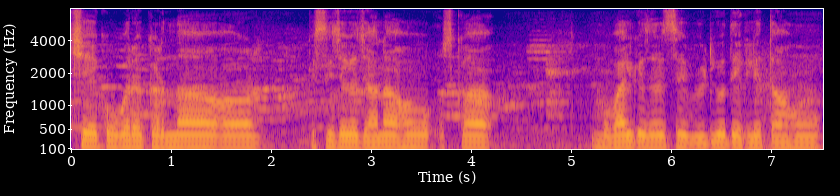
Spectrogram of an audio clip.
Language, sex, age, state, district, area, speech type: Urdu, male, 30-45, Uttar Pradesh, Ghaziabad, urban, spontaneous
